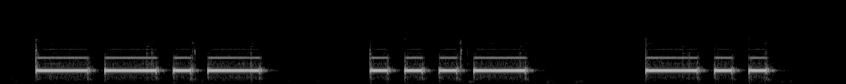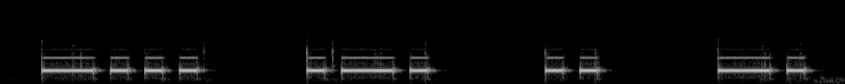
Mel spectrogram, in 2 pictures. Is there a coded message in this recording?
Yes: Morse code from 0.4 to 16.5 s, heard as a keyed tone, about 7 wpm, 650 Hz. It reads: Q V D B R I N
